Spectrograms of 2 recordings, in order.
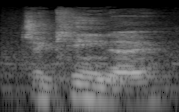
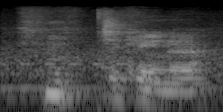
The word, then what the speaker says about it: Giacchino: it was Giacchino, and it turns out it's Giacchino. Giacchino. Yeah. So as long as you swap the name around. Yeah, it's reversed. Yeah, it's reversed. Yeah. Giacchino.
